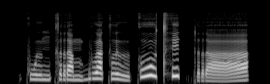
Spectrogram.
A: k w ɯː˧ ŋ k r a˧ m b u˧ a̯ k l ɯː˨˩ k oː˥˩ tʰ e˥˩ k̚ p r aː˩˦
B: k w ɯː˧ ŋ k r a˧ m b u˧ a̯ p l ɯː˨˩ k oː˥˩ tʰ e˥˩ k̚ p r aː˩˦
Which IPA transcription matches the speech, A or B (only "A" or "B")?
A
